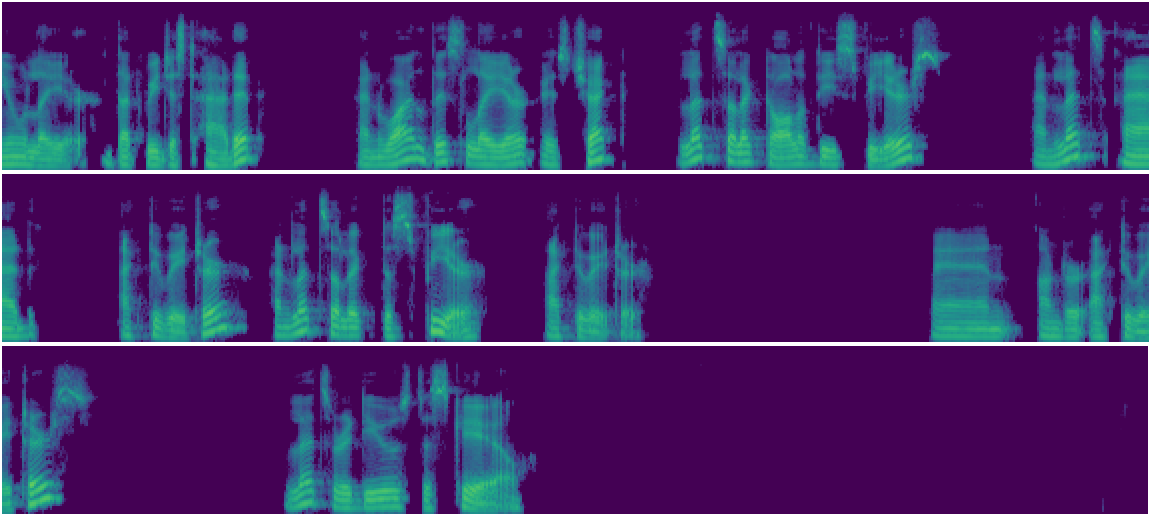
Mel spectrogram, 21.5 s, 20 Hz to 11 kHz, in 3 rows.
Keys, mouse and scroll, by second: 3.5-4.7 drag, 7.5-10.6 drag, 11.9-13.8 scroll down 4, 13.8-15.6 scroll down 3, 15.6-17.4 drag, 15.6 scroll down 1, 18.4 click, 18.8 click, 19.4 click, 20.3-21.5 scroll up 3.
